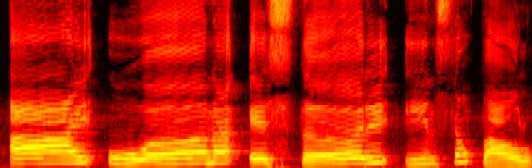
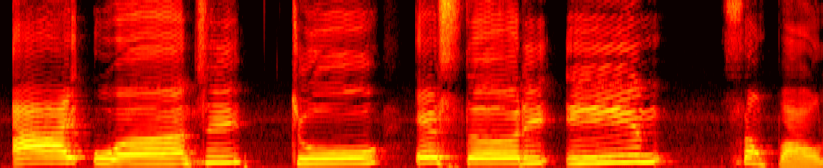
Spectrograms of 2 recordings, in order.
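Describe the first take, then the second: First: Want to is reduced to one word, wanna. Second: Want to is said as two full words. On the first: "no lugar de você falar want to, você fala wanna" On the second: "Em inglês ainda ficam seis palavras"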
